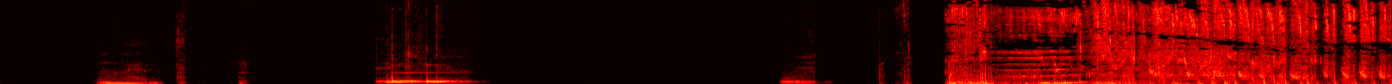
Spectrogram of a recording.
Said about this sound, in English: We both have water bottles with straws, so that might have been a little weak tea time for me. Mine just has a little tube.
